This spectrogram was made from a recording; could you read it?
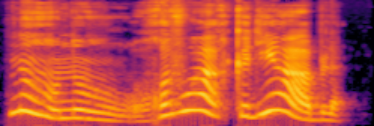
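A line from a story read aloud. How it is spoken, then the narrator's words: Cheerful exclamation. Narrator (French): s'écria gaiement le fabricant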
